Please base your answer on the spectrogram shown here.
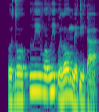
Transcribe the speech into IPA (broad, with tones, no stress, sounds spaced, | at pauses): ʊ˨ d o˦ | β iː˦ β o˦ β i˦ ɓ ʊ˨ l oː˦ m e˨ ɗ i˨ ɗ a˨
